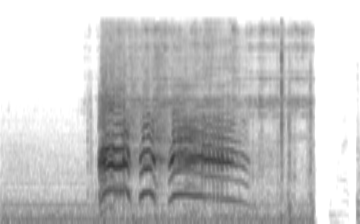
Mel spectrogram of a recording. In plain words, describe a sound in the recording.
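A young man laughs loudly and mockingly.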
